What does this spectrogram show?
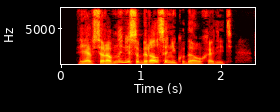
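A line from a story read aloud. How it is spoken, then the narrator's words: Snorting. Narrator (Russian): хмыкнул я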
